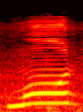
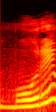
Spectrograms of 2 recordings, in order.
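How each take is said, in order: First: The word ends with no extra vowel. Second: The word ends with an extra 'ay' vowel. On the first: The speaker calls it right. "तो E is silent in this word" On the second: The speaker calls it wrong. "तो हमने यहाँ पे क्या मोरे बोला? No"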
